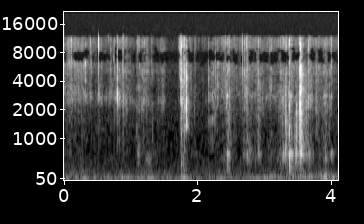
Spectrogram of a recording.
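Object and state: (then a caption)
Bar soap being carved. A metal blade carves curls from a solid orange bar of soap, making quiet, bright, crisp scraping and crackling. Two sharper cracks stand out near the middle and near the end.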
